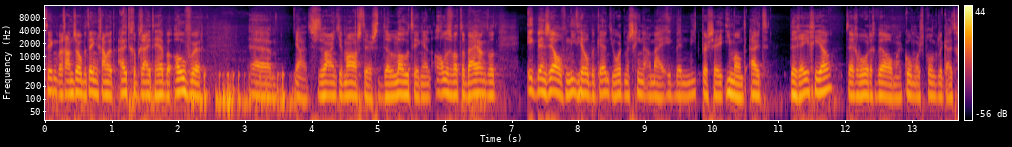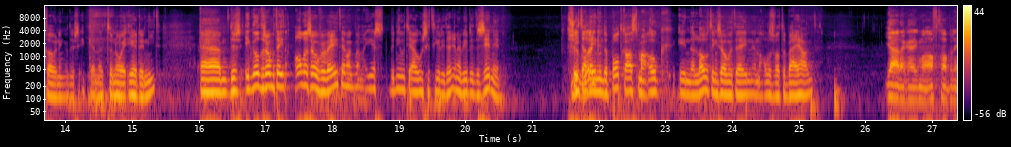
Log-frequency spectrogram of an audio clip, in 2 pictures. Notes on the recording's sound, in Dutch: opgenomen op een prachtige locatie: Café 't Zwaantje in Eindhoven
